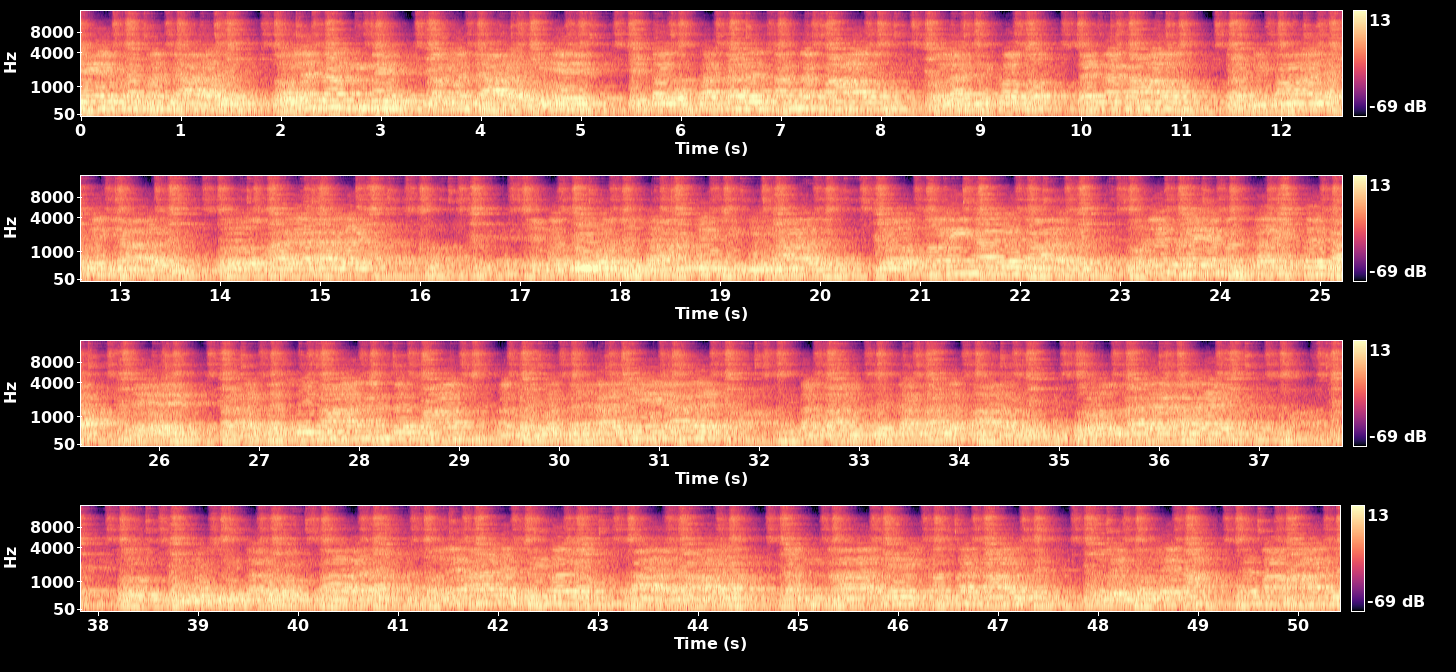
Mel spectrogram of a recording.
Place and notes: Khirki, New Delhi, Delhi, India - Religious ceremony music at Sai Baba temple in Khirki
Recording of religious ceremony music at one of the near-by temples - one of the thousands in Delhi...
